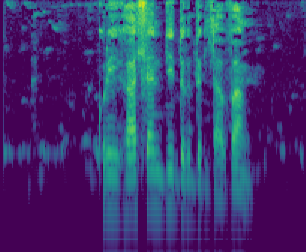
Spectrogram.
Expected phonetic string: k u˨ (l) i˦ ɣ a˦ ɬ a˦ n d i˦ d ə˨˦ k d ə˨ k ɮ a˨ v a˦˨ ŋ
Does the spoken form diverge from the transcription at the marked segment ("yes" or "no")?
yes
